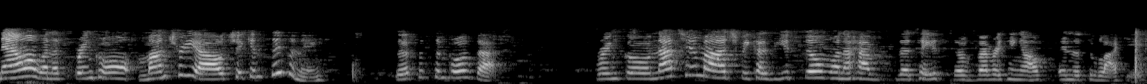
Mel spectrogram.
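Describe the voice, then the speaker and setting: High pitch from a woman, moving in very wide swings. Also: moderate pace. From Greece. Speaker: home cook. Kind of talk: cooking tutorial. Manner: casual.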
